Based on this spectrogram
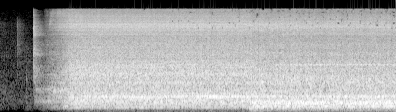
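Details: Torpedo heater running on diesel after repairing a fan motor that wouldn't start, fixed with a zip-tied capacitor: lights off within a second and settles into a steady even fan-and-flame roar with no surging; running properly.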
